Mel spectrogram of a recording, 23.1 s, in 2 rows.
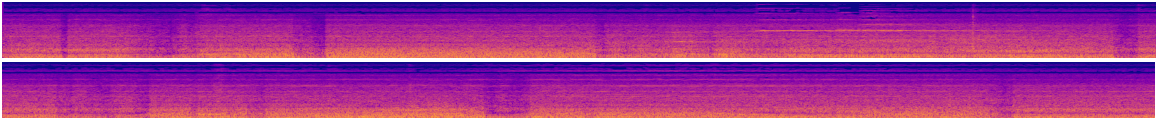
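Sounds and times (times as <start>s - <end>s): electric train humming: 0.0s - 23.0s
faint high whine: 0.0s - 23.0s.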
